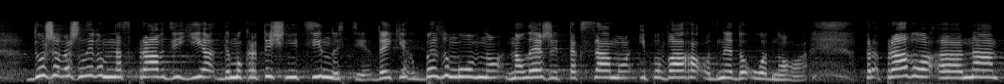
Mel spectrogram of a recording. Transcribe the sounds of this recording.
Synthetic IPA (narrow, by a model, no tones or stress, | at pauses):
d̪uʒɛʋɐʒlˠɪʋɪmnɐspɾɑwdʲijɛd̪emɔkɾɐt̪ɪt͡ʃnʲit͡sʲinːɔsʲtʲid̪ɔjɐkʲɪxbɛzʊmɔwnɔnɐlˠɛʒɪt̚ʲt̪ɑksɑmɔipɔʋɑɦɐʔɔd̪nɛd̪ɔʔɔd̪nɔɦɔ | pɾɑʋɔnɐ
